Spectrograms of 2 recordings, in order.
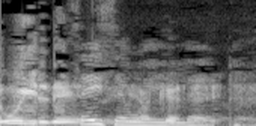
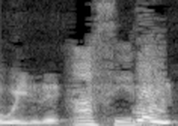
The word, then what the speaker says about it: Wilde: de la zona Sur bueno se dice Wilde digamos al británico se le dice Oscar Wild al argentino se le dice Eduardo Wilde vaya a sa ver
